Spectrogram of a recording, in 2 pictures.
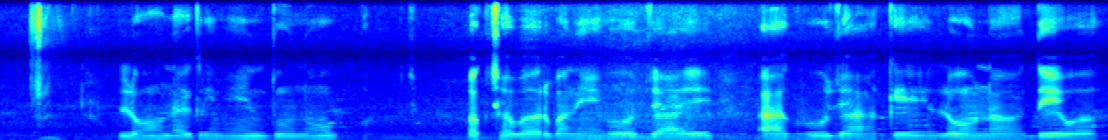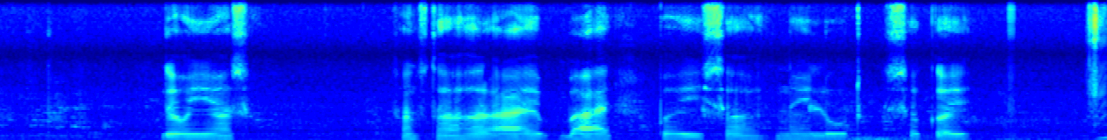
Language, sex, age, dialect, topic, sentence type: Chhattisgarhi, male, 25-30, Eastern, banking, statement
